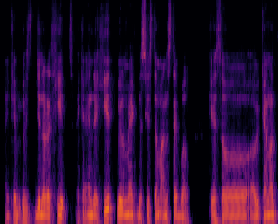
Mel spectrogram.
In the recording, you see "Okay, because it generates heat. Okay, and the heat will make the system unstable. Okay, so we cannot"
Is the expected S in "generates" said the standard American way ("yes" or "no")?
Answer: no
